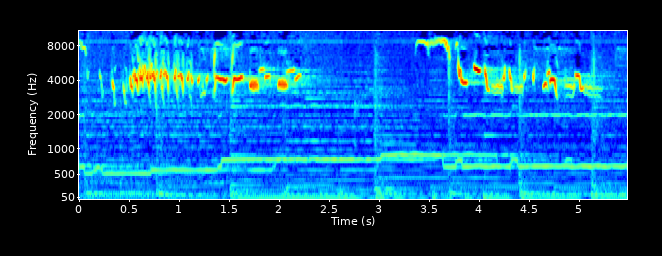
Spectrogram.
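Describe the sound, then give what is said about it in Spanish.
A bird whistles a bright, chirpy song in two quick high-pitched phrases, clear, over a soft, steady background drone, in the morning while perched on a white, snow-covered mound. “Por la mañana, un pájaro se posó sobre el montículo blanco y silbó una canción.”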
